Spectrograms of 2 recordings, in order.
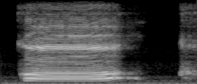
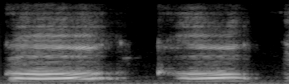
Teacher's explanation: প্রথম দুইটা হচ্ছে অঘোষ, মানে স্বরতন্ত্রী কম কাঁপে। আর পরের যে তিনটা, সেগুলো হচ্ছে আপনার ঘোষ, অর্থাৎ স্বরতন্ত্রী কিছুটা বেশি কাঁপে উচ্চারণ করার সময়।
